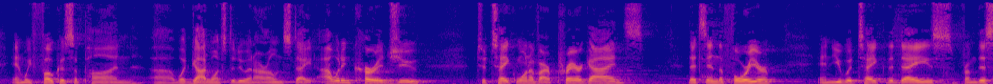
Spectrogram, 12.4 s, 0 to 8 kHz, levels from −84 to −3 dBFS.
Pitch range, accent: 110-135 Hz, American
